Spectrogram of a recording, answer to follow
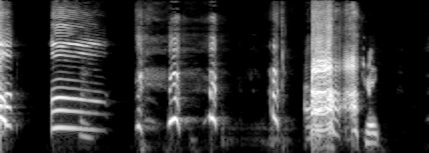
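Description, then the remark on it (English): A pink rubber chicken toy squawks as it is squeezed: one long wheezy squeal, then several short honking squeaks and a loud, raspy blast, with brief gaps between squeezes. “So that's the pink chicken.”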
